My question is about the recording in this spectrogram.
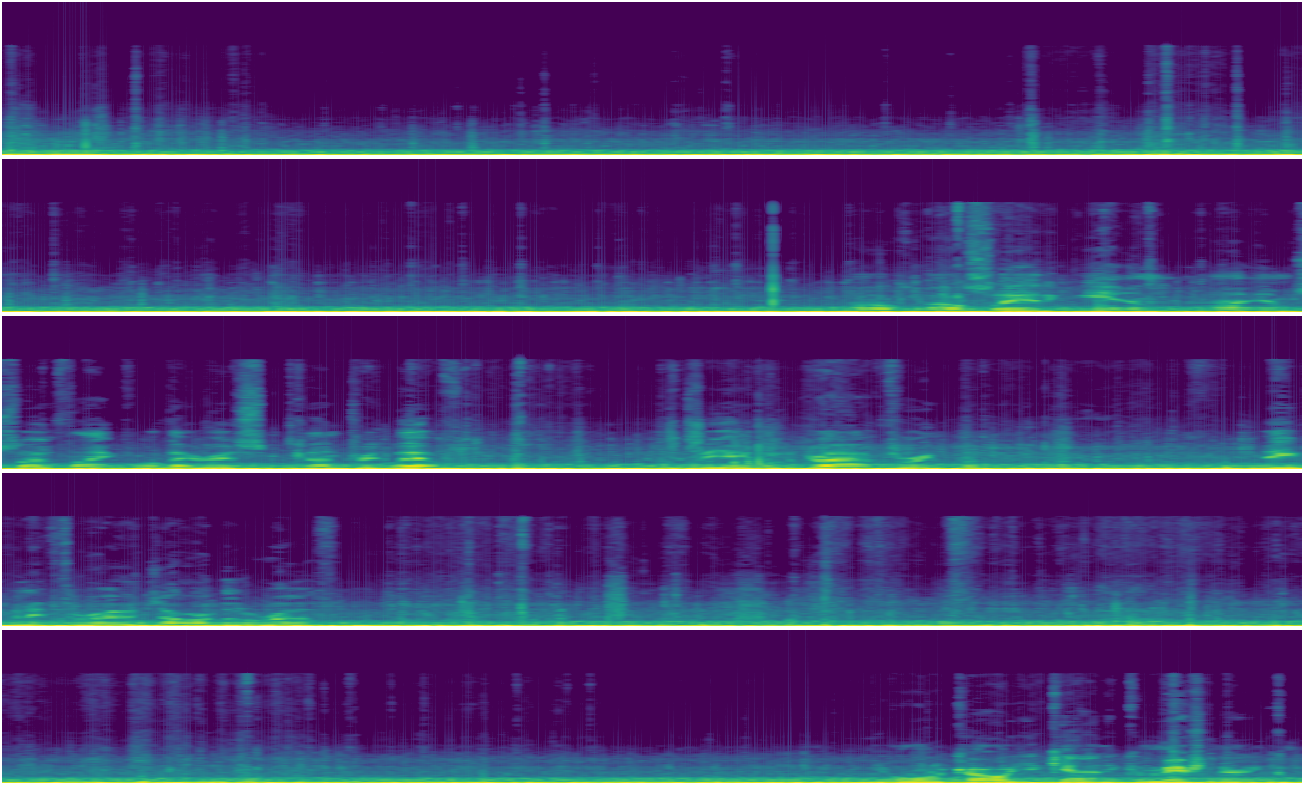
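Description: Car driving along a country road, heard from inside the cabin: a steady low rumble of road and engine noise.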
